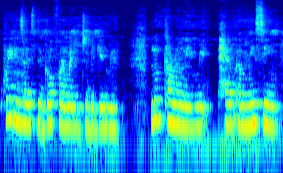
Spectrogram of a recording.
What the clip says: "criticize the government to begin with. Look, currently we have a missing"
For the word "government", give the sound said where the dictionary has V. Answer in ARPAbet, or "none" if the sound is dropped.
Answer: F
